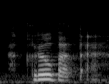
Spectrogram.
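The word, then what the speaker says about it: acróbata: you're going to stress listen to it i put more of a stress a firm on here and we'll learn the rules about how accents are done later but just think about how you're stressing on a word if you're saying it right you'll stress in the right part okay i wanted to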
